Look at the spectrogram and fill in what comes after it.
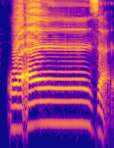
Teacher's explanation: Suara nunnya disamarkan ke zai. Wa anza sambil ditahan bacaan eng-nya atau bacaan gunnah ikhfa ya, dengungannya. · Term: bacaan ikhfa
